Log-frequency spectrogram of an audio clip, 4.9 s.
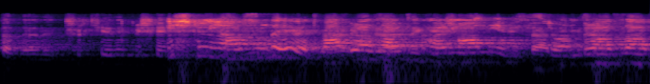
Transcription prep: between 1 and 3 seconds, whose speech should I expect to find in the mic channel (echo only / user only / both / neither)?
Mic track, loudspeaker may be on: echo only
